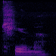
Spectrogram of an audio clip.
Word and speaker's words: Tuner: But tuner, the main character is a piano tuner. The way it's pronounced it's set in America, that it sounds like the fish, but it's not the fish. It's tuner, as in piano tuner.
